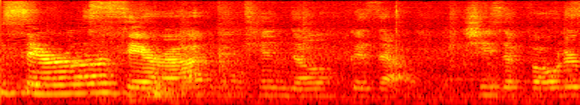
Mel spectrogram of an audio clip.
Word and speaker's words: Sara: Sarah Tyndall Gazelle.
